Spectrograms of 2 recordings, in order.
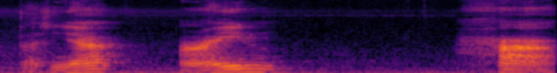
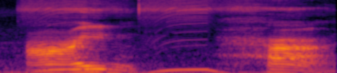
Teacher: Kemudian tenggorokan tengah adalah tempat yang keluarnya huruf ain dan h.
